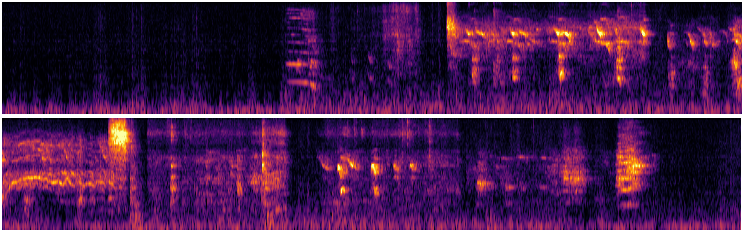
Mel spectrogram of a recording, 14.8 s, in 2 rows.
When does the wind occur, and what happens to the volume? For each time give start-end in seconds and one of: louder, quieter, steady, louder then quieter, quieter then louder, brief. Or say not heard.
0.0-14.7 steady.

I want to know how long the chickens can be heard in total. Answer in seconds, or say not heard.
11 s.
